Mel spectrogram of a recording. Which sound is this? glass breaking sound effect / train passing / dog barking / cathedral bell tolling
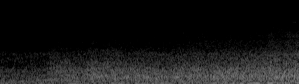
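train passing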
